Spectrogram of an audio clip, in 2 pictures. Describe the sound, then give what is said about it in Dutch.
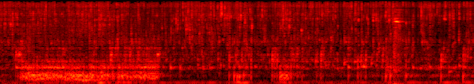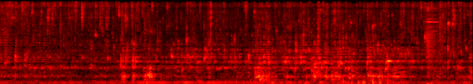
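A toilet flush sound effect: a loud rushing swirl of water that gurgles and drains steadily for several seconds, with no one speaking. “Nou, dan komt het eh, toiletgeluid. Die gaan we wegspoelen bij deze.”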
